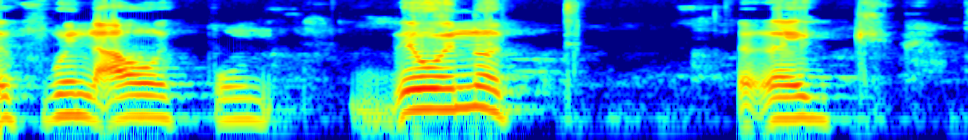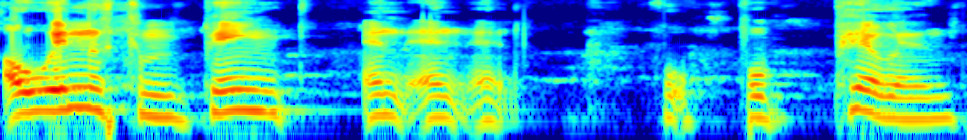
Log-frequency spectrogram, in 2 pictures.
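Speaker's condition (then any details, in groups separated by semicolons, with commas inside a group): Spastic cerebral palsy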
